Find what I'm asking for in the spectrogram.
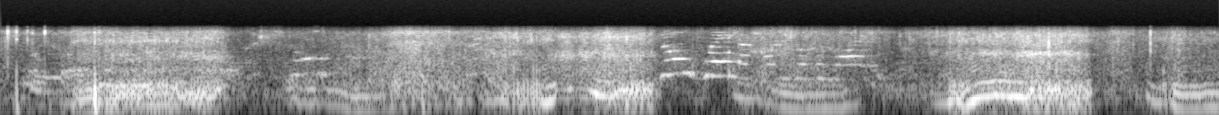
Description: He snoring mad long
